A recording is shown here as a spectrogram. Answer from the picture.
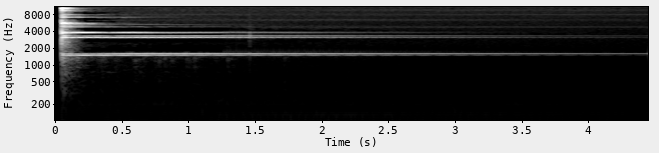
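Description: A single bright bell-like chime struck once as the end card appears, ringing out and fading away over about three and a half seconds.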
